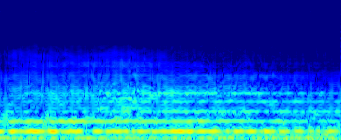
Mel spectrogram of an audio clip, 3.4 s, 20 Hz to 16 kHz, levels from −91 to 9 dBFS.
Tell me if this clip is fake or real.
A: fake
